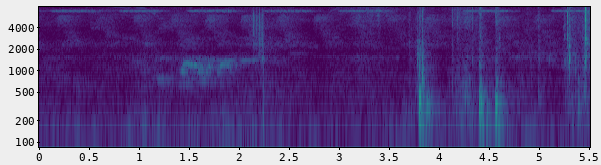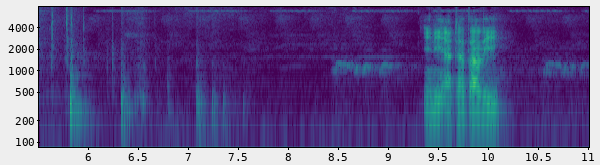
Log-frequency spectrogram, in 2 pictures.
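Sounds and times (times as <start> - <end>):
short chirping call: 8.0 - 11.0
bird cawing: 8.4 - 9.2.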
